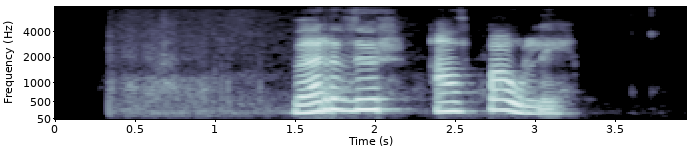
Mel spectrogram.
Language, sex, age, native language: Icelandic, female, 40-49, Icelandic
